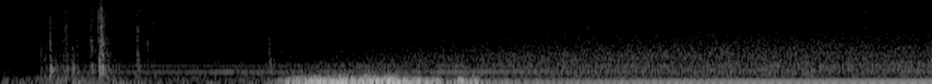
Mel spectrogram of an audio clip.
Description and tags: A fan switched on. Plastic button.
fan, indoors, switch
